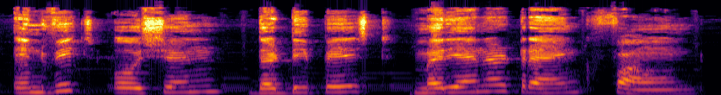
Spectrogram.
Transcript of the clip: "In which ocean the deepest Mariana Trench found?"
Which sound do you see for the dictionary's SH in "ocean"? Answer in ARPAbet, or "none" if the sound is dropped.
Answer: SH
